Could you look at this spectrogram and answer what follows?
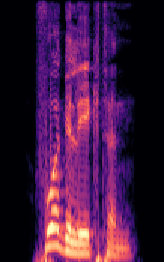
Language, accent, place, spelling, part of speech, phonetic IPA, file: German, Germany, Berlin, vorgelegten, adjective, [ˈfoːɐ̯ɡəˌleːktn̩], De-vorgelegten.ogg
- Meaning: inflection of vorgelegt: 1. strong genitive masculine/neuter singular 2. weak/mixed genitive/dative all-gender singular 3. strong/weak/mixed accusative masculine singular 4. strong dative plural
